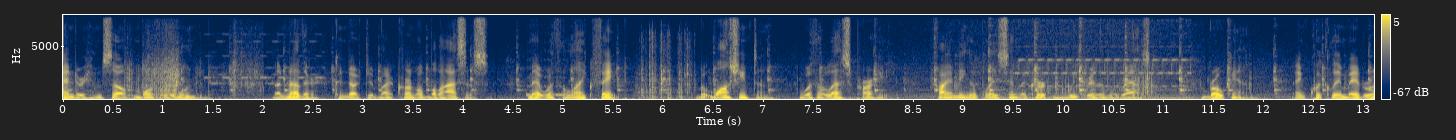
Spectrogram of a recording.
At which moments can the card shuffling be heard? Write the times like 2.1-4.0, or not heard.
0.0-2.0, 5.7-6.3, 9.8-11.4.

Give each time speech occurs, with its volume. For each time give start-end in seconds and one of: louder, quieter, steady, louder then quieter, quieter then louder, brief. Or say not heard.
0.0-13.0 steady.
